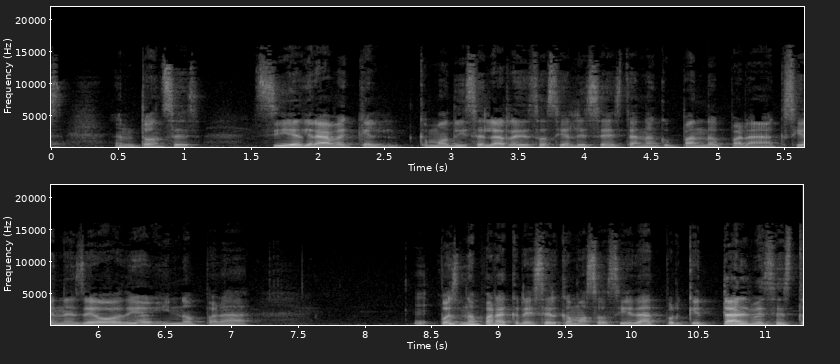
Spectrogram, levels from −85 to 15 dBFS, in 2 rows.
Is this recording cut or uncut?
cut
